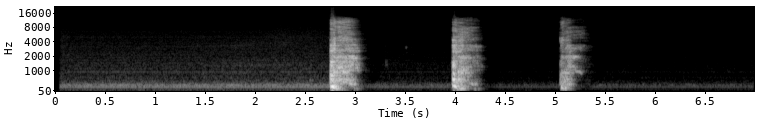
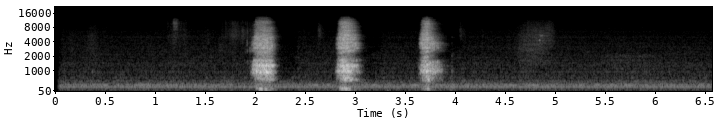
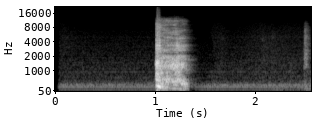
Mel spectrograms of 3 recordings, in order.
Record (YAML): three_cough_length: 7.0 s
three_cough_amplitude: 32768
three_cough_signal_mean_std_ratio: 0.22
exhalation_length: 6.6 s
exhalation_amplitude: 21592
exhalation_signal_mean_std_ratio: 0.31
cough_length: 2.6 s
cough_amplitude: 32768
cough_signal_mean_std_ratio: 0.29
survey_phase: beta (2021-08-13 to 2022-03-07)
age: 45-64
gender: Male
wearing_mask: 'No'
symptom_cough_any: true
symptom_runny_or_blocked_nose: true
smoker_status: Never smoked
respiratory_condition_asthma: false
respiratory_condition_other: false
recruitment_source: Test and Trace
submission_delay: 2 days
covid_test_result: Positive
covid_test_method: RT-qPCR
covid_ct_value: 17.2
covid_ct_gene: ORF1ab gene
covid_ct_mean: 18.5
covid_viral_load: 830000 copies/ml
covid_viral_load_category: Low viral load (10K-1M copies/ml)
